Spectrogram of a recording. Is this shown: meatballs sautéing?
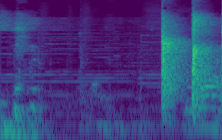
no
